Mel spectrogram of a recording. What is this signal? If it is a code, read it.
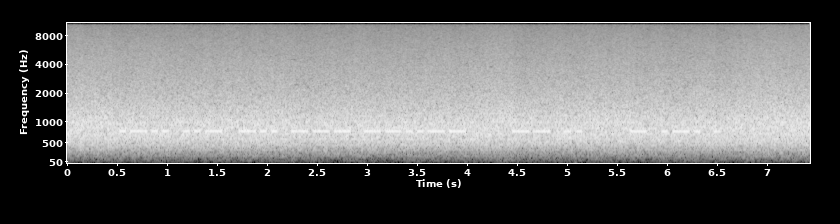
Morse code, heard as a keyed tone, hand-sent with a paddle, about 22 wpm, 770 Hz, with heavy radio static and a narrow filter. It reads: LUDO, MI TRE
